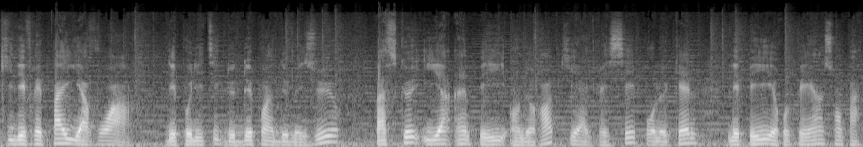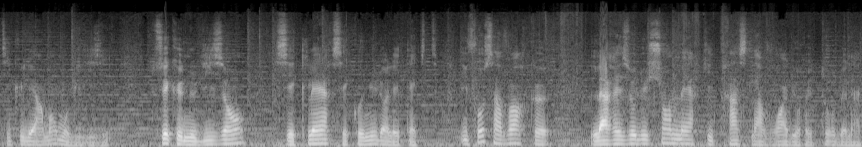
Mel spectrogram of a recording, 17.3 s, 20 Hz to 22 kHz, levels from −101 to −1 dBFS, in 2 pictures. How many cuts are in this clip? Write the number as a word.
one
